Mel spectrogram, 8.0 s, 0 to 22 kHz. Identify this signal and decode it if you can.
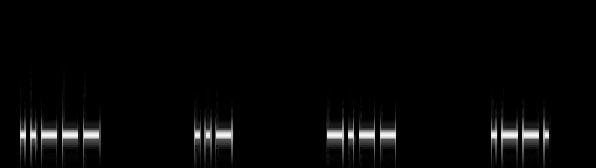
Morse code, heard as a keyed tone, about 17 wpm, spaced as for 6 wpm, 700 Hz. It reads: 2UYP
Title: USA Call Signs - 5 Characters - 6x Character Spacing - 17wpm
